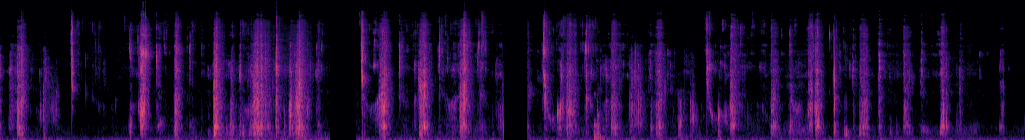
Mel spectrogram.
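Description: Close-miked eating: crisp biting and crunching with wet chewing and mouth sounds, as rapid dense clicks. The sound drops to complete silence twice, briefly, near the middle.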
